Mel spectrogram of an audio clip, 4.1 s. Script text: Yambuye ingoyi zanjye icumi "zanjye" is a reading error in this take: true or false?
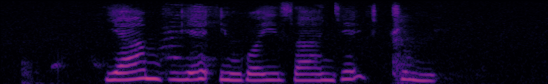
false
